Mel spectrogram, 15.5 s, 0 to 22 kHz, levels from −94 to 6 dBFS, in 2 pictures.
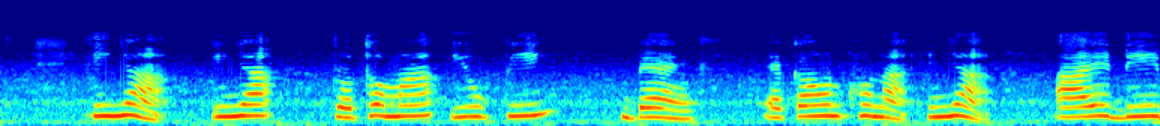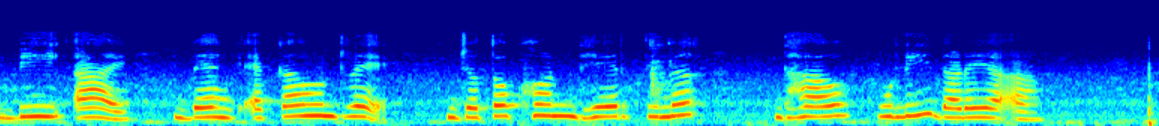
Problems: constant background noise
